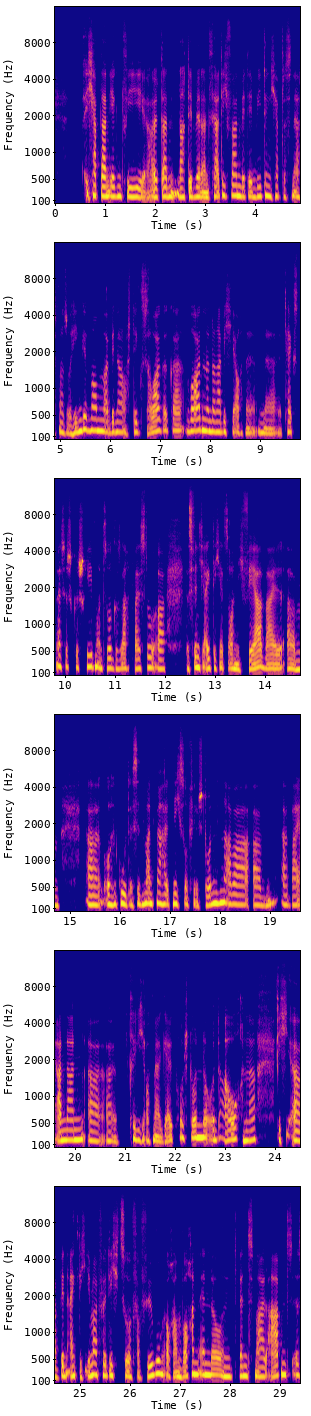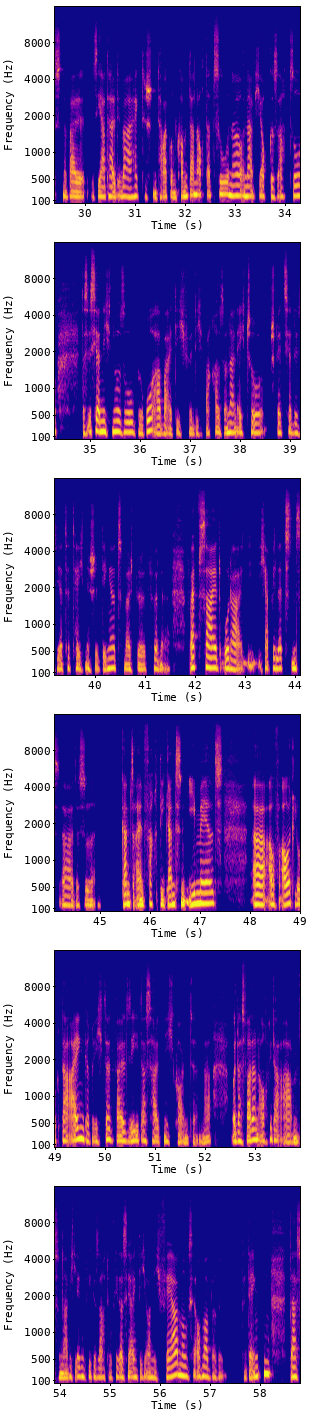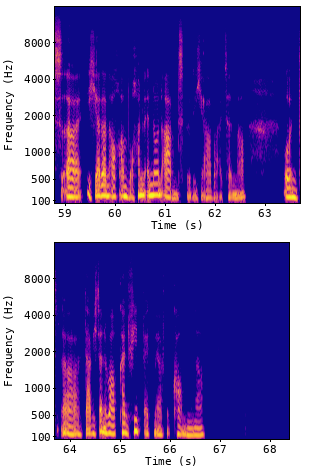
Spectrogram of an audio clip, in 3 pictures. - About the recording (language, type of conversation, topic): German, advice, Wie kann ich Kritik annehmen, ohne sie persönlich zu nehmen?
- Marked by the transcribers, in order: in English: "Text-Message"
